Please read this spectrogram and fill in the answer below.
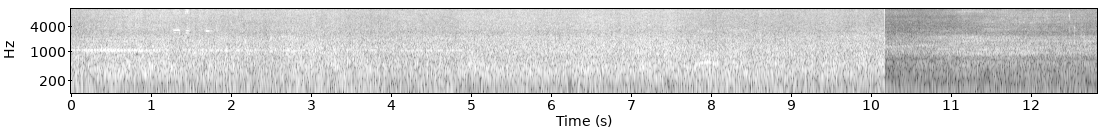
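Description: Wind and road noise of a KTM Duke 390 motorcycle ridden at speed, a loud, steady rush. About ten seconds in it cuts abruptly to a quieter, duller riding sound.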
